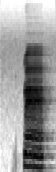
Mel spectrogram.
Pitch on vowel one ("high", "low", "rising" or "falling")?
low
